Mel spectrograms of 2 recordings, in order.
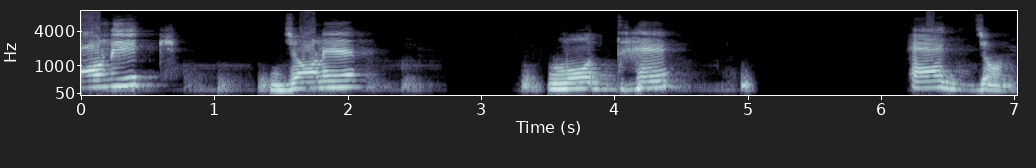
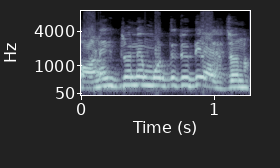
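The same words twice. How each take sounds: First: Slow dictation with long pauses; word by word. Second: Said in the usual way. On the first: Shown as a demonstration. Teacher explaining the phrase's meaning to students, word by word. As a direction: space each word out for the class.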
